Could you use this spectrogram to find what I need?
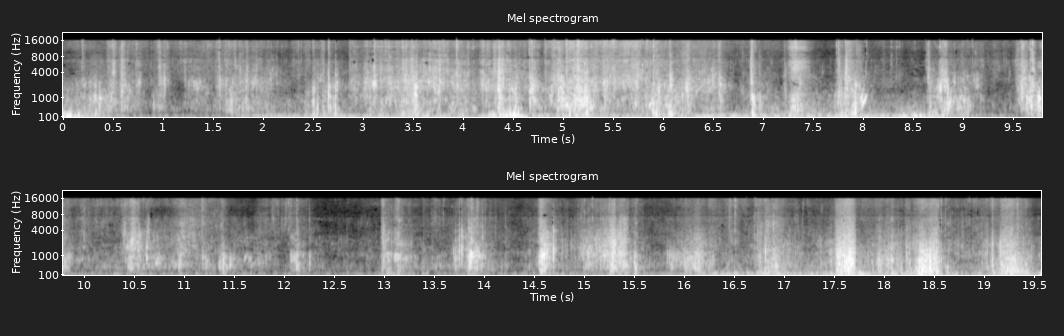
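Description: Boots splash and slosh through a shallow stream.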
